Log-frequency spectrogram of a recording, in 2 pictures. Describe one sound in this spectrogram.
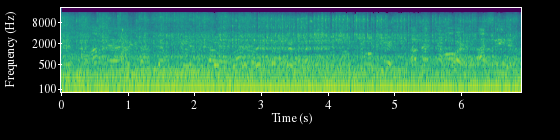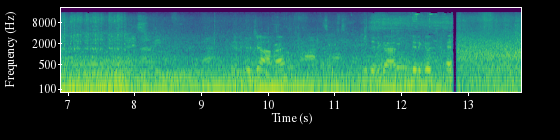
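A supercharged V8 sports car idles with a deep rumble close to the exhaust.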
